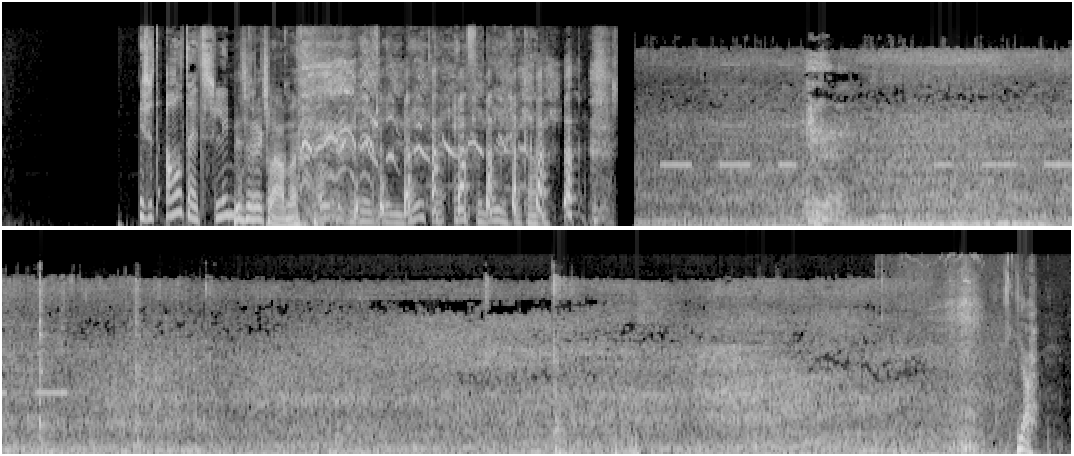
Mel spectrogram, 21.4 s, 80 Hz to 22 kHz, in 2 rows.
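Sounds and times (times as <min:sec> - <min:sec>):
speech: 0:01.4 - 0:06.2, 0:20.8 - 0:21.2
person laughing: 0:02.9 - 0:06.2
large truck engine rumbling: 0:02.9 - 0:21.1
large truck reversing alarm beeping: 0:06.4 - 0:12.0.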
